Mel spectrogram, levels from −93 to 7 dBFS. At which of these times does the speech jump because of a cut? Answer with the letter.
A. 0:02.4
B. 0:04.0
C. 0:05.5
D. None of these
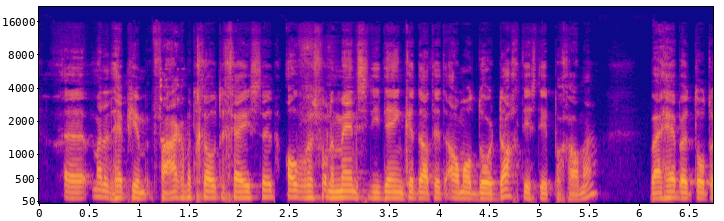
A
